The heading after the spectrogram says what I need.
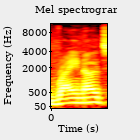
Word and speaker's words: Raynaud's: Now, Raynaud's is the right way to pronounce it?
